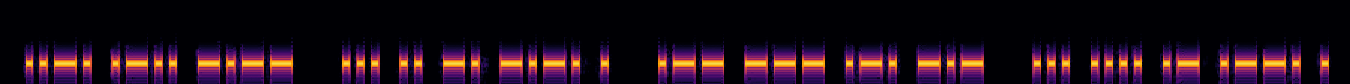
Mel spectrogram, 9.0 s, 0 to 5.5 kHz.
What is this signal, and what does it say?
Morse code, heard as a keyed tone, about 25 wpm, 500 Hz. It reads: FLY SINCE WORK SHAPE
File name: 632 words / 632 Words 25WPM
